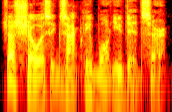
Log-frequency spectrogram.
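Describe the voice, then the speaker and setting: A male reader plays a formal police superintendent in a detective audiobook. He is brisk and politely insistent, with a husky edge and a dry, close sound. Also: a bass voice, lively intonation, a bit bright, dry recording, heavily acted.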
